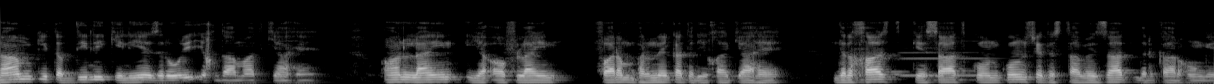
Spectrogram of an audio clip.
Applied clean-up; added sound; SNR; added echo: classical method log-MMSE.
